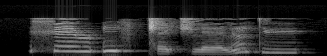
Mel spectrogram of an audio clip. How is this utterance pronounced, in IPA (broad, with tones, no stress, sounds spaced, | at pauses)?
x ɛ˥ ɹ ʔ ũ˥ f ǁ ɛ˩ t͡ʃ l ɛ˩ l ə̃˥ t̪ y˥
